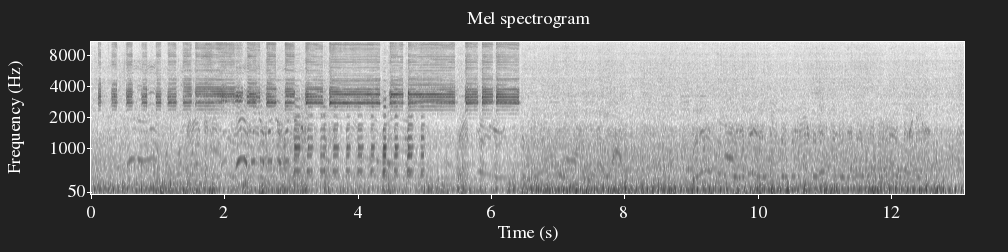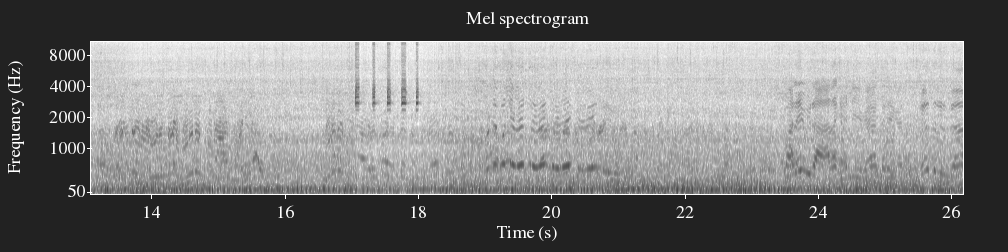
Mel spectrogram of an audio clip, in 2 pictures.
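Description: Motorcycle engines running at low speed beside racing bullock carts, with a rapidly pulsing horn sounding for about six seconds at the start and again for about a second near the middle. Men shout over the engine noise.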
